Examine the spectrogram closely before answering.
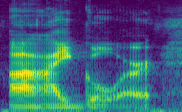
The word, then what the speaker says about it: Igor: He's like, no, it's pronounced Igor.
